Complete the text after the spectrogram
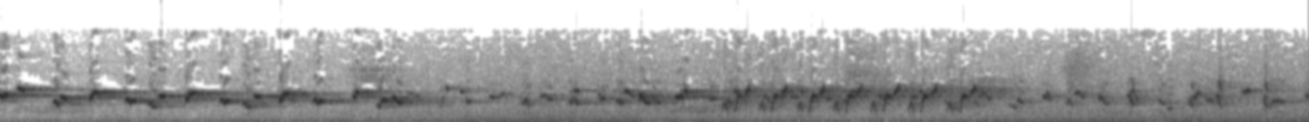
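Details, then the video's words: Yellow-vented bulbul chattering in quick bubbly whistled phrases, early notes spaced out, then a denser burst of rapid up-and-down notes midway, continuing in fast series. "SUARA TRUCUKAN"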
